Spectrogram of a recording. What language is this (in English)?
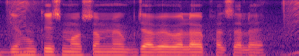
Magahi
